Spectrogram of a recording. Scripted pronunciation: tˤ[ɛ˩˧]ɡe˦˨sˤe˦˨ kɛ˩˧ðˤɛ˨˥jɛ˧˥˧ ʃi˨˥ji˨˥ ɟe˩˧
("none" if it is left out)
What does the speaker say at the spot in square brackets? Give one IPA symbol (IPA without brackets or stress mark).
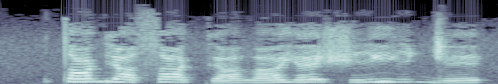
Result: ɛ˦˥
